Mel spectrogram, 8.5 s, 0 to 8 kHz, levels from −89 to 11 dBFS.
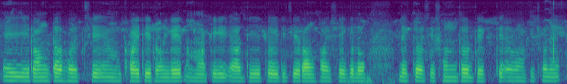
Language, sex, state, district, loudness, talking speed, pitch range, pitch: Bengali, male, West Bengal, Dakshin Dinajpur, -19 LUFS, 140 wpm, 125-135 Hz, 130 Hz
